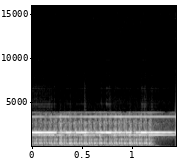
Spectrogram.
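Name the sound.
telephone ringing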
